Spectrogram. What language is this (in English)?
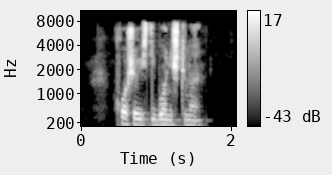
Central Kurdish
